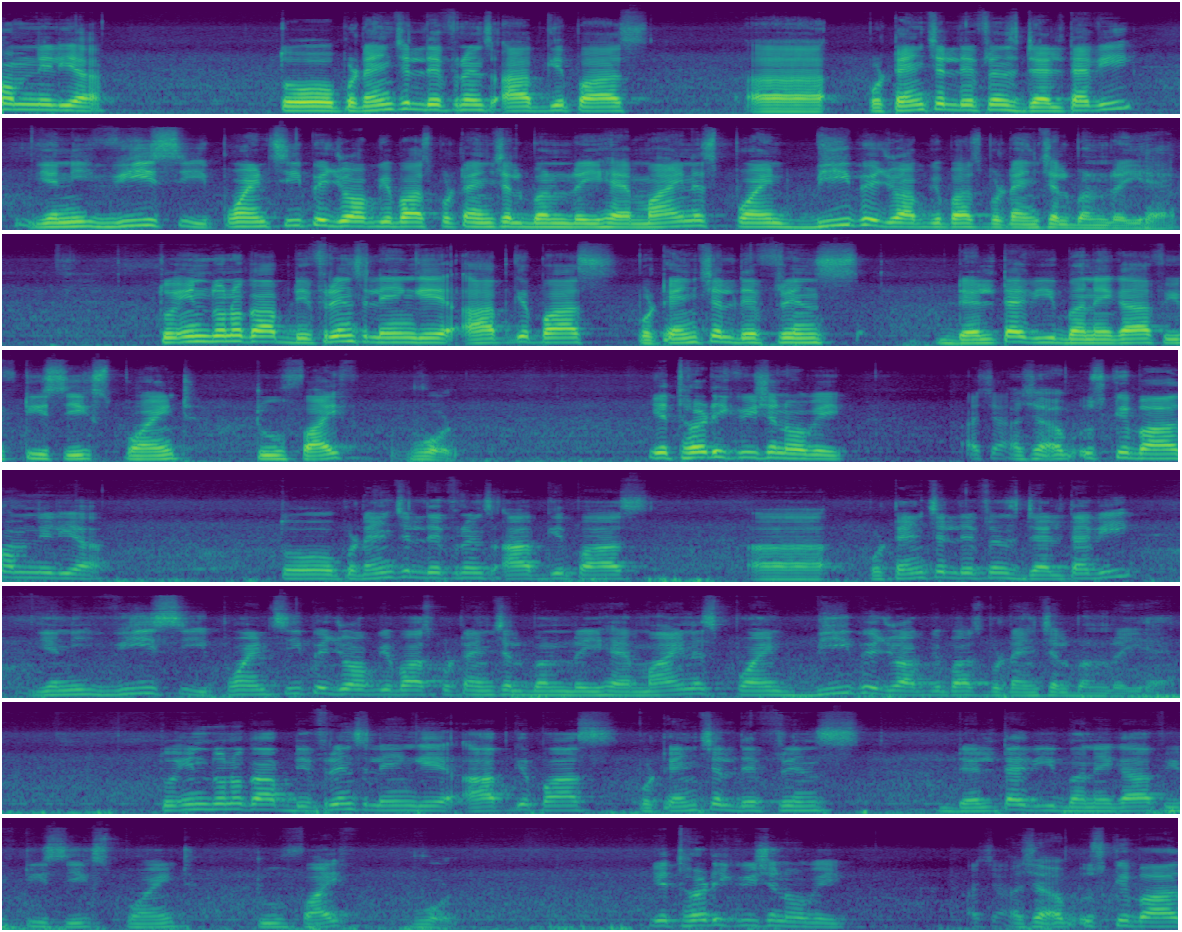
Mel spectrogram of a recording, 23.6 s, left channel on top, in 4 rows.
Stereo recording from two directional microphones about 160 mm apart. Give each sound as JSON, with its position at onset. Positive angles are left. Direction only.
{"t": 0.0, "sound": "speech", "side_deg": 50}
{"t": 20.9, "sound": "speech", "side_deg": 45}
{"t": 22.7, "sound": "speech", "side_deg": 10}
